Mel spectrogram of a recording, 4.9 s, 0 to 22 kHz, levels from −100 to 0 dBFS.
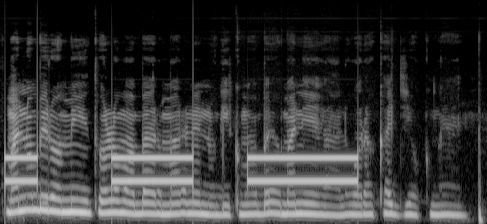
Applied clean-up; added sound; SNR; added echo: none; Telephone; -2 dB; none.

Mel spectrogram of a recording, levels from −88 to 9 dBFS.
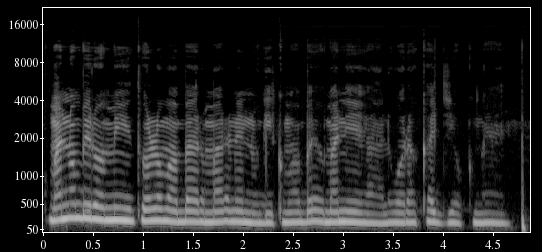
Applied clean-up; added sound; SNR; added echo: none; none; none; none.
